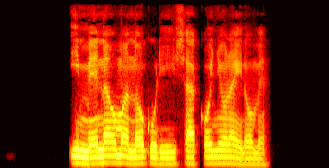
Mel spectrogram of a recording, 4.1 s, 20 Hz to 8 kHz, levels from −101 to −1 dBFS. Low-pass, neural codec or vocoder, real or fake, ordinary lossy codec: 7.2 kHz; none; real; AAC, 48 kbps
